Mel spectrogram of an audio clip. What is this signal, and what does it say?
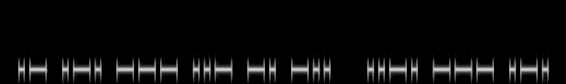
Morse code, heard as a keyed tone, about 22 wpm, 700 Hz. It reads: AROUND FOR
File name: Sentences with 7-Word Phrases - 22wpm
